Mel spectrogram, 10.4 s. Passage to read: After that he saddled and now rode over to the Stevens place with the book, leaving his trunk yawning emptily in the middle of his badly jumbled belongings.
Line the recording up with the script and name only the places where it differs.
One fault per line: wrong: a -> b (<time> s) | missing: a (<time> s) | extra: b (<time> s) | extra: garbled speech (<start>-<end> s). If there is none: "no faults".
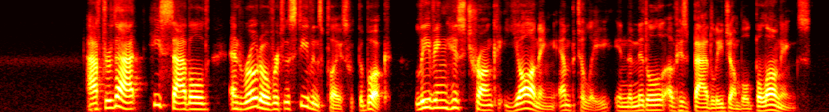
missing: now (3.0 s)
